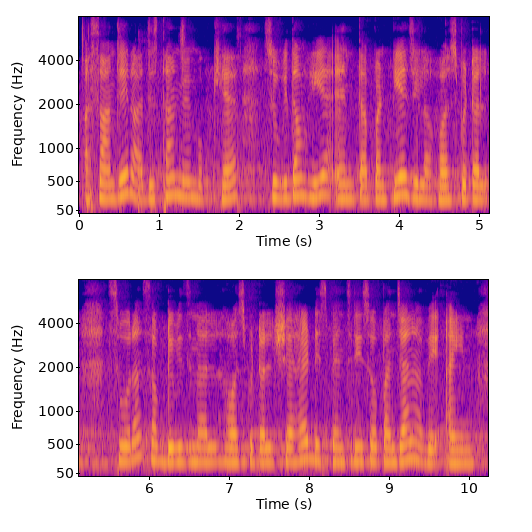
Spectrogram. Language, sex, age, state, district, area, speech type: Sindhi, female, 18-30, Rajasthan, Ajmer, urban, spontaneous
